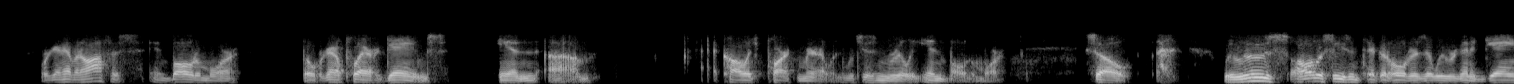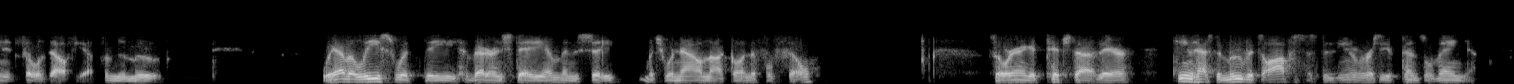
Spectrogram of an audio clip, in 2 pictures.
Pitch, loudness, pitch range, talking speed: 105 Hz, -21 LUFS, 95-150 Hz, 165 wpm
